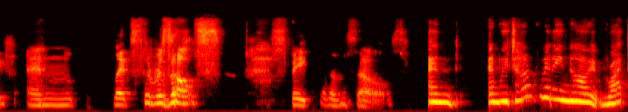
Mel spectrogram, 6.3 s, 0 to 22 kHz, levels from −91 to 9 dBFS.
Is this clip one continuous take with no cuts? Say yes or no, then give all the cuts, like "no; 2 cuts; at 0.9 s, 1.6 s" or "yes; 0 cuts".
yes; 0 cuts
